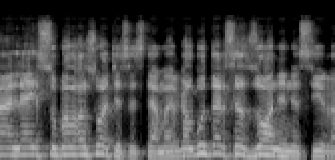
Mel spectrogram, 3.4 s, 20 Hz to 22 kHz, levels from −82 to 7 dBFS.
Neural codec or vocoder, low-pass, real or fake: none; 14.4 kHz; real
